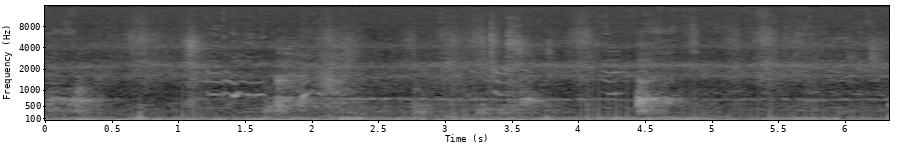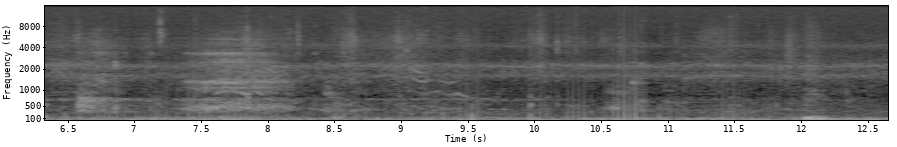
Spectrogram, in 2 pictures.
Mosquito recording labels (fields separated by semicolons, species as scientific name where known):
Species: Mansonia uniformis; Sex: female; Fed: unfed; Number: one; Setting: cup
